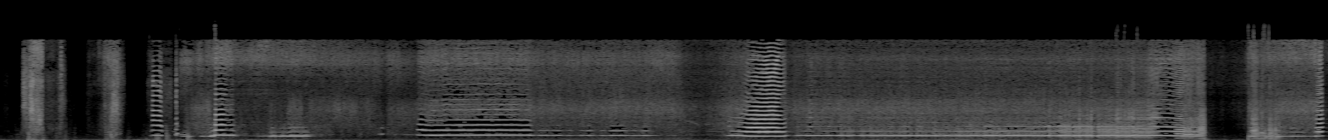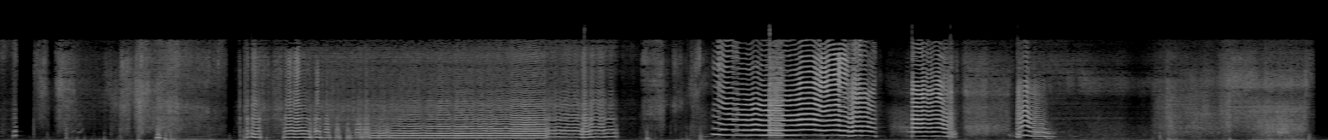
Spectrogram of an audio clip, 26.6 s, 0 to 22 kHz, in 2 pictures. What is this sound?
Weird Balloon Sounds
Letting out air out of a balloon. It screams and whines but that's how things are going to be.
vibration, blow, rubber, fly, air, away, balloon-flying, air-flow, balloon, fart, empty, flying-away, blowing, flying, zoom-h2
